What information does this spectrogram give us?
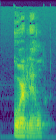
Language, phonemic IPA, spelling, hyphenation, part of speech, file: Dutch, /ˈoːr.lɛl/, oorlel, oor‧lel, noun, Nl-oorlel.ogg
- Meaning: earlobe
